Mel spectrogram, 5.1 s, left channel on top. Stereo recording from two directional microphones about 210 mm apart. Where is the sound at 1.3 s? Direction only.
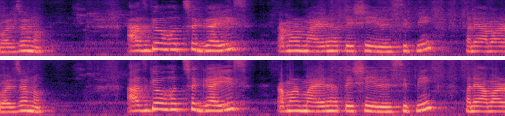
20° right (ahead or behind).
